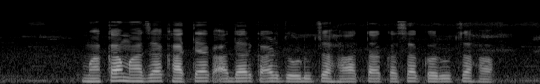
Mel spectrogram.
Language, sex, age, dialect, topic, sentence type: Marathi, male, 46-50, Southern Konkan, banking, question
